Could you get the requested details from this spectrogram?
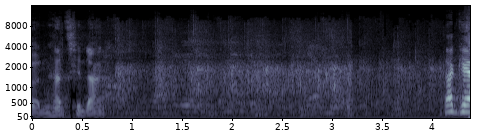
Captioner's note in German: Beifall : Das dementiere ich aufs Schärfste!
